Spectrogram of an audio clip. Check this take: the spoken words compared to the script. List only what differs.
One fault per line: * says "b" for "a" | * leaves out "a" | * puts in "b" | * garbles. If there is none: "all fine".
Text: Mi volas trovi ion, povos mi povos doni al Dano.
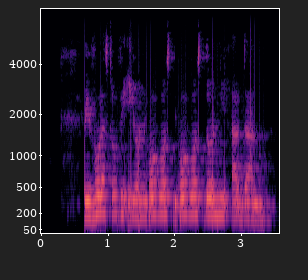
all fine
